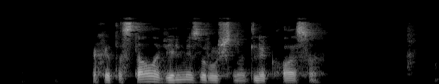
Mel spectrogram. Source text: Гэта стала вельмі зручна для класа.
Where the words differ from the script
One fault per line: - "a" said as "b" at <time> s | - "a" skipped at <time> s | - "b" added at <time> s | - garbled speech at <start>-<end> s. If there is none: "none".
none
